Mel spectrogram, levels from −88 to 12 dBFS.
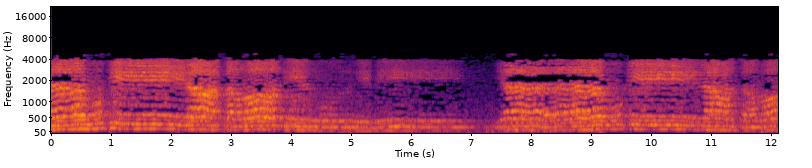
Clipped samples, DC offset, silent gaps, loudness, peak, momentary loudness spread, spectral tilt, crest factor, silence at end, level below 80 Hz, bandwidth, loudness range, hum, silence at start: under 0.1%; under 0.1%; none; -16 LUFS; 0 dBFS; 14 LU; -9 dB/octave; 16 dB; 0 s; -52 dBFS; 4.9 kHz; 10 LU; none; 0 s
